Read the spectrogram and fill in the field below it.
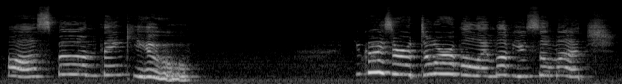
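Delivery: overwhelmed by how adorable chat is; touched squeal. Real, not acted. Streamer squealing her thanks and love to Spoon.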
